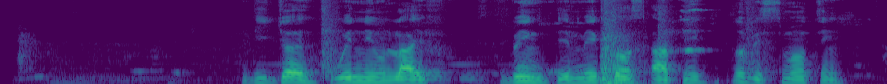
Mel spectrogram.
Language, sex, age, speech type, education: Nigerian Pidgin, male, 30-45, spontaneous, tertiary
